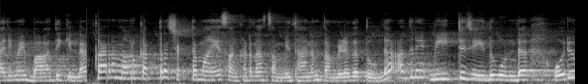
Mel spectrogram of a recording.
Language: Malayalam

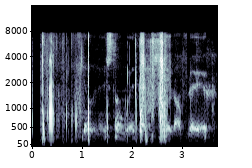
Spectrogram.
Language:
Icelandic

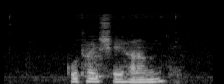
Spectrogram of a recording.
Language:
Bangla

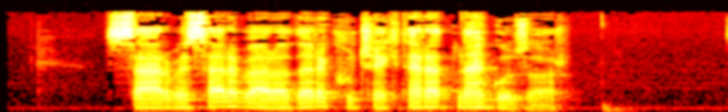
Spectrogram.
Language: Persian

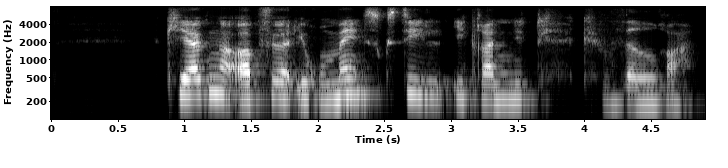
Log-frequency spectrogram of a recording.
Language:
Danish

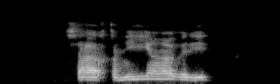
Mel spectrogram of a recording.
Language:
Kabyle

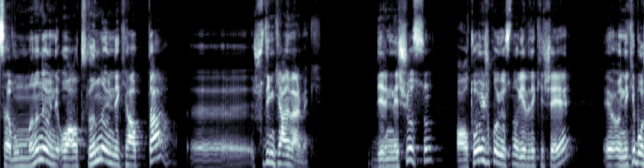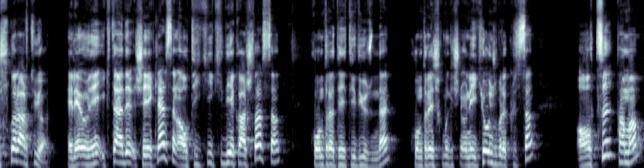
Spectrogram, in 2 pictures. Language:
Turkish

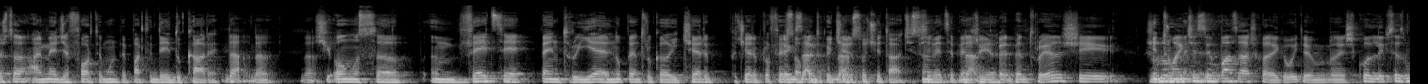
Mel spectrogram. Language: Romanian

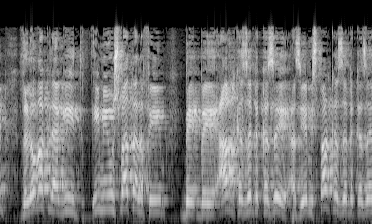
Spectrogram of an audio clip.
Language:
Hebrew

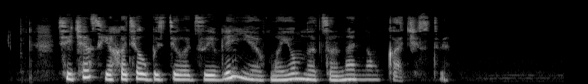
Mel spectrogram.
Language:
Russian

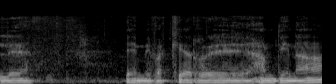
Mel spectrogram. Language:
Hebrew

